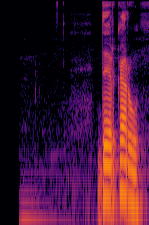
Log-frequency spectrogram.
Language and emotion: Russian, neutral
